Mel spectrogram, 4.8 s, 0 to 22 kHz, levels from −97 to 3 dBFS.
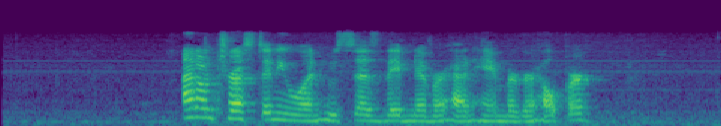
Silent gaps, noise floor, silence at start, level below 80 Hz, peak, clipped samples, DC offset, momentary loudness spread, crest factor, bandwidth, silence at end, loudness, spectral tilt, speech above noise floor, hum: none; -55 dBFS; 1.2 s; -56 dBFS; -4 dBFS; under 0.1%; under 0.1%; 7 LU; 22 dB; 8 kHz; 0.85 s; -23 LUFS; -4 dB/octave; 32 dB; none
